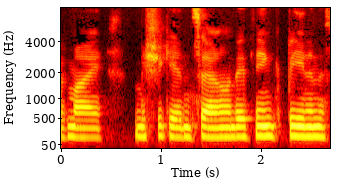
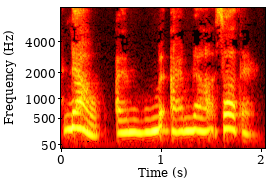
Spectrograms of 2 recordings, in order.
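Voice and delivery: higher-pitched retold denial; playful, pitched-up objection; protesting; 7 semitones higher, slower than usual. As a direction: insist against the label, mock indignant. Retold protest about her speech.

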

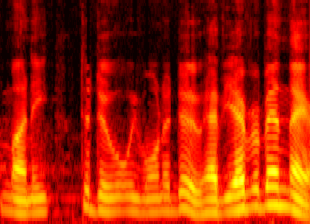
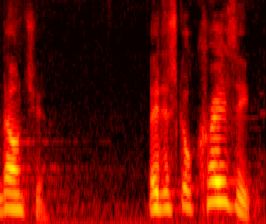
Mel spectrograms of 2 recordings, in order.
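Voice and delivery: ordinary talk

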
